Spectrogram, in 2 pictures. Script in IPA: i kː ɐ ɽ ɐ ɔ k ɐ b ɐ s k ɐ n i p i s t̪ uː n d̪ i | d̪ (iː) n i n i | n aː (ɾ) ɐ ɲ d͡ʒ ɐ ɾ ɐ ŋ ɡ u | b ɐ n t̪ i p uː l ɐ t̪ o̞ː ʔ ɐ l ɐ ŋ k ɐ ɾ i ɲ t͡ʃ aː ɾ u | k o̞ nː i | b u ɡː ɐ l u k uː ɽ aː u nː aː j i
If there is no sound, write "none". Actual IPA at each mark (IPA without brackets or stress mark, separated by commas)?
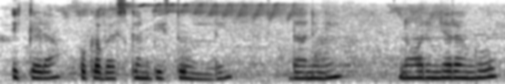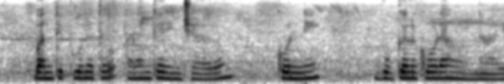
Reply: aː, ɾ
